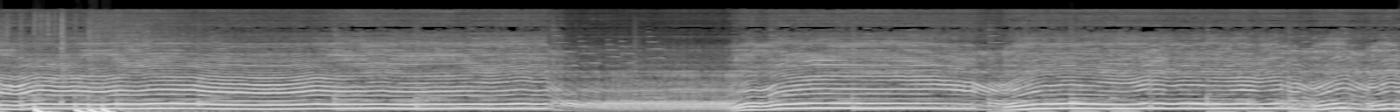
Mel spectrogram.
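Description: Two-stroke chainsaw cutting through a fallen neem log at full throttle. The engine drops back for about two seconds midway and revs up again, then dips briefly a few times near the end.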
